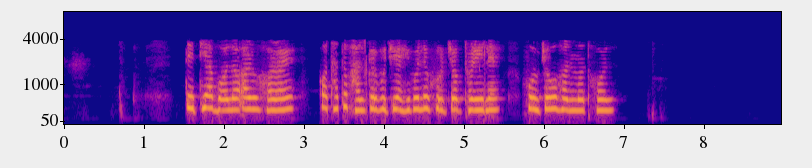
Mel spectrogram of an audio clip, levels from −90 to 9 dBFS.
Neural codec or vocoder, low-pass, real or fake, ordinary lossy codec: none; 7.2 kHz; real; AAC, 16 kbps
